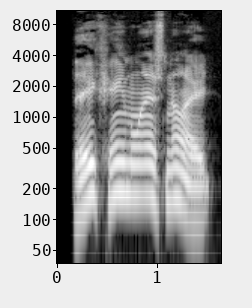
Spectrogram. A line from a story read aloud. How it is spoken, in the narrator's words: said grimly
